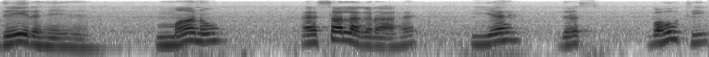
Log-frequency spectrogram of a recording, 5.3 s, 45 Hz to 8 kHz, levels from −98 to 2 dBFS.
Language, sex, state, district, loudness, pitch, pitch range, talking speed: Hindi, male, Madhya Pradesh, Katni, -17 LUFS, 165 Hz, 145-195 Hz, 145 wpm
